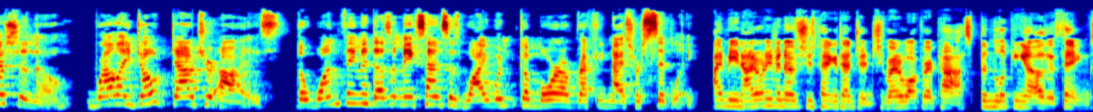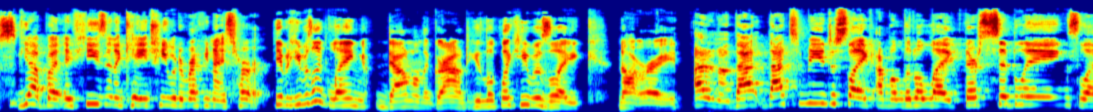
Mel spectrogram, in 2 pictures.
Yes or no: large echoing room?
no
